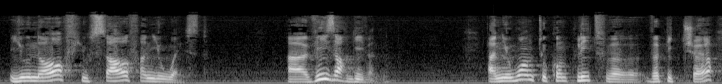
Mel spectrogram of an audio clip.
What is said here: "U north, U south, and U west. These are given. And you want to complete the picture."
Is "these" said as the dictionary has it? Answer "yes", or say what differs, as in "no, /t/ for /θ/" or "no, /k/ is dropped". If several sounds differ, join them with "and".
yes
